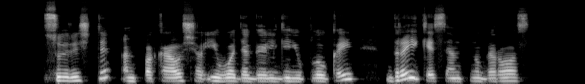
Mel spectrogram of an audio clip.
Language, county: Lithuanian, Alytus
